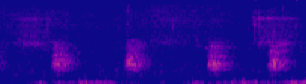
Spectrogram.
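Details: A neighbour's dog barking in the distance while a pet dingo eats raw meat and bones: four short, muffled barks about one second apart over a low rumbling, rustling background.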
